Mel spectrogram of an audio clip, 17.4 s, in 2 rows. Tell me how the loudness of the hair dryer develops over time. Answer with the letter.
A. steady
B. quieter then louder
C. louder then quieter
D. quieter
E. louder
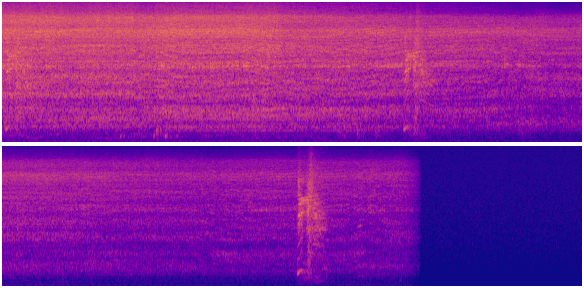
D.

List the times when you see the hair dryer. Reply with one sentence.
You can hear the hair dryer from 0.0 to 15.0 s.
